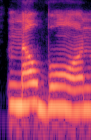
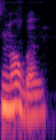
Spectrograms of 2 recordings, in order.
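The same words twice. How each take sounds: First: The name is said fully, with every syllable. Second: The name is said quickly in a shortened form. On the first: "It just takes too long to say" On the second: "so it's just Melbourne"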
